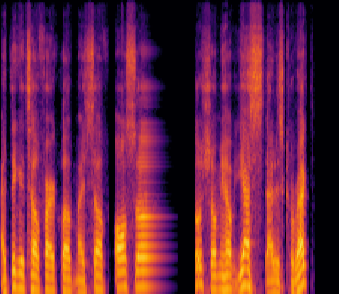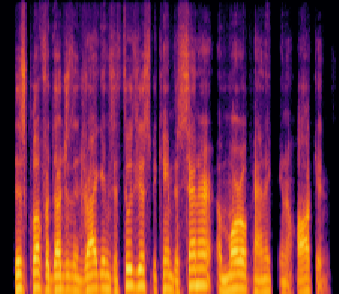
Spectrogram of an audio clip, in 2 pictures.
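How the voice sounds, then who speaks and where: A man's voice: medium pitch, normal speed, a little mellow. A man from the United States hosting a live trivia quiz, chatting casually with viewers and repeating questions as he reads them out. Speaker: livestream host running a trivia quiz.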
